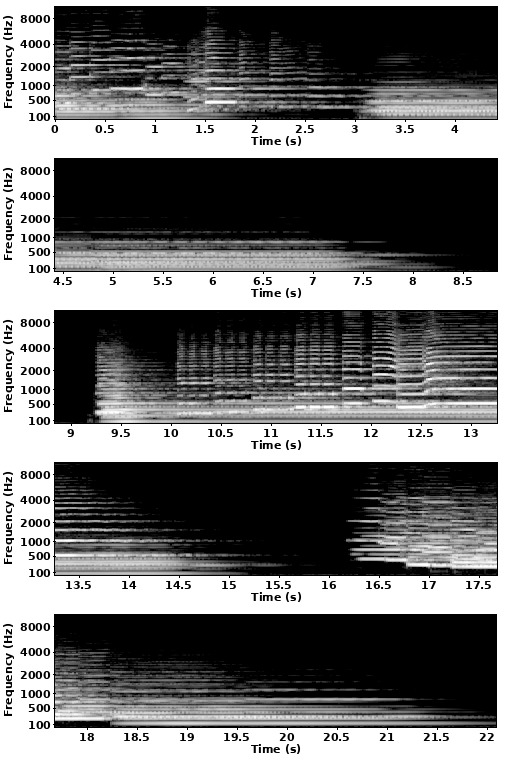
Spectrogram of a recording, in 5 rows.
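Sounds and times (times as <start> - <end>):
saxophone ensemble playing chords: 0.0 - 8.0, 9.2 - 15.3, 16.1 - 22.0.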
